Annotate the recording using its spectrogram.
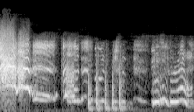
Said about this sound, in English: What on earth is wrong? Why were you screaming?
